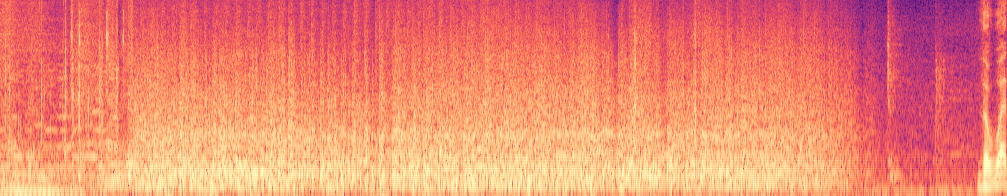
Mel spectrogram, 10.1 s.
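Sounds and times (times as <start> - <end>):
firework shell bursts: 0.0 - 7.6
fireworks barrage: 0.0 - 8.8
firework launch reports: 1.3 - 8.6.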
